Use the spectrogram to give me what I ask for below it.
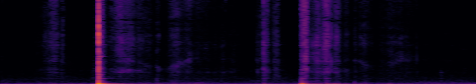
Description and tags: crowbar grab skin slide
crowbar, grab, skin, slide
